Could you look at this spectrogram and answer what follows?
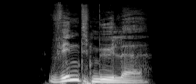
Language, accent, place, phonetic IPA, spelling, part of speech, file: German, Germany, Berlin, [ˈvɪnt.ˌmyːlə], Windmühle, noun, De-Windmühle.ogg
- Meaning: windmill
